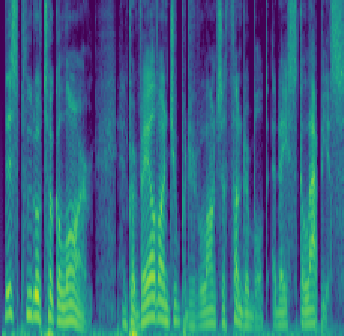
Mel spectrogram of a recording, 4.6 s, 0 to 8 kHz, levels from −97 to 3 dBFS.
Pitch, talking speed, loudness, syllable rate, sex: 125 Hz, 195 wpm, -20 LUFS, 6.2 syllables/s, male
